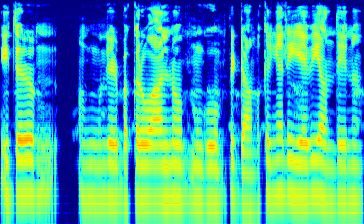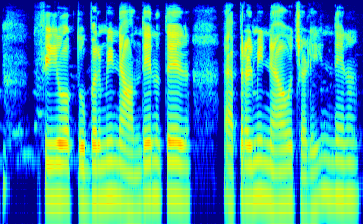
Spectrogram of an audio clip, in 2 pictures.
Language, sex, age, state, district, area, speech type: Dogri, female, 45-60, Jammu and Kashmir, Samba, rural, spontaneous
